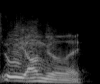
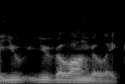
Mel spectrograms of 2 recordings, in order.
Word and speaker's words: Uiagalelei: You have DJ Ugalde. That's how you pronounce it.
